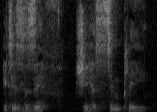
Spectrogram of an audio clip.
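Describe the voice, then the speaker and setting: A man playing the sober narrator of a horror audio drama, measured and matter-of-fact. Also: fairly low pitch, lightly acted. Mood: grave, factual.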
